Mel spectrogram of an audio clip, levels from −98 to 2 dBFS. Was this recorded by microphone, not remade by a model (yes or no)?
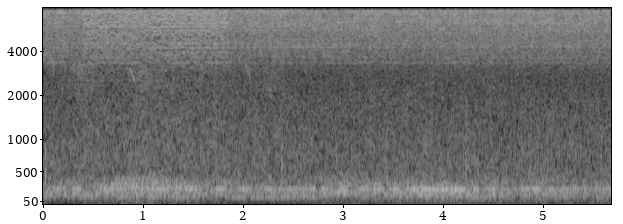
yes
